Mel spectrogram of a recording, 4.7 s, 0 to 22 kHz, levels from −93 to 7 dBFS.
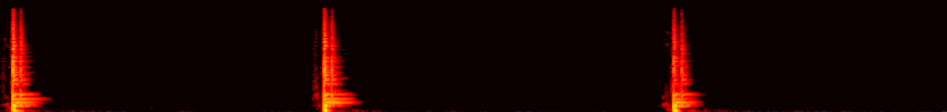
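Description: No technical faults can be heard anywhere in the audio.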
